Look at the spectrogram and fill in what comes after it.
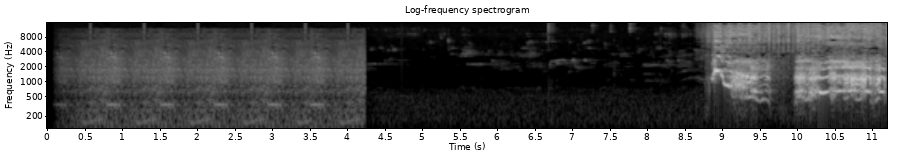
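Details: In Jhalana, a dog is surprised by a leopard, wakes from a short nap and drives it off with loud, harsh barks in two bursts until the leopard slinks into the undergrowth. A musical intro comes first.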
